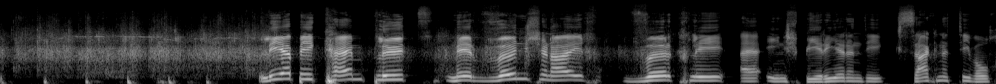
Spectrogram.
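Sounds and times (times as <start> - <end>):
group clapping as a welcome at a camp: 0.0 - 6.9
speech: 2.6 - 9.9.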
